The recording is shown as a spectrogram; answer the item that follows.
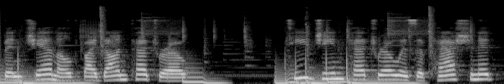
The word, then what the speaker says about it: Ti: T, pronounced T, is the Creole variant of the French petite.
